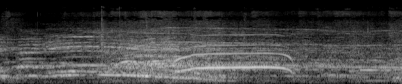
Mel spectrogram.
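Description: Audience cheering and shouting, with one long, high shout about two seconds in that rises, holds and falls away.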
